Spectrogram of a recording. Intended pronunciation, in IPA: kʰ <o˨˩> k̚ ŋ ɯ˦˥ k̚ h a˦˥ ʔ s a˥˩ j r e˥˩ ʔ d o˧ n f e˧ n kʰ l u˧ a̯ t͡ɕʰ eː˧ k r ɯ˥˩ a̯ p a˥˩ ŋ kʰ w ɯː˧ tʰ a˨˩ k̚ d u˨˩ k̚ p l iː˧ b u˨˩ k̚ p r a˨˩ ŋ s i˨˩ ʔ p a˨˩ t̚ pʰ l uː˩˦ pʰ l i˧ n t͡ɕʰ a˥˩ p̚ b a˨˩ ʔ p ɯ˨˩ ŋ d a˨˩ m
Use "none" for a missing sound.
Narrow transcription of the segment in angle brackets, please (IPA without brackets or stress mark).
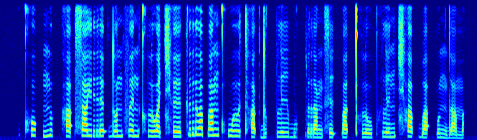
o˨˩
